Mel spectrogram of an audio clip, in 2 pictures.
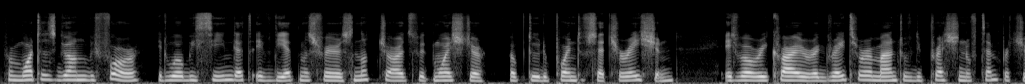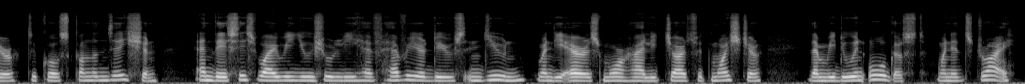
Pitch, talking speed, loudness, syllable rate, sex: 185 Hz, 195 wpm, -18 LUFS, 5.4 syllables/s, female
